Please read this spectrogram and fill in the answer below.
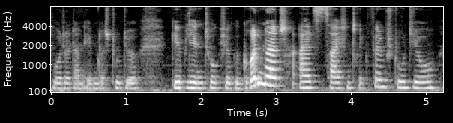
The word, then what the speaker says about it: Ghibli: Auch das passt dann wieder zu ähm, dem Vater, denn der Name an sich, also Ghibli ausgesprochen, wäre dann eher ähm, Ghibli.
